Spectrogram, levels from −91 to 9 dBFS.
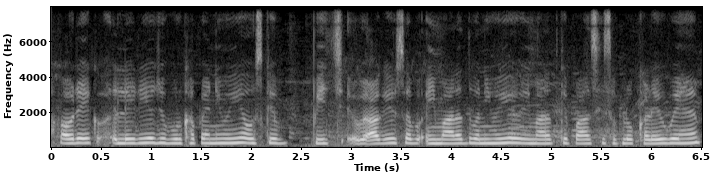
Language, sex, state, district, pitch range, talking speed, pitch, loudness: Hindi, female, Uttar Pradesh, Shamli, 235-255 Hz, 250 wpm, 245 Hz, -15 LUFS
